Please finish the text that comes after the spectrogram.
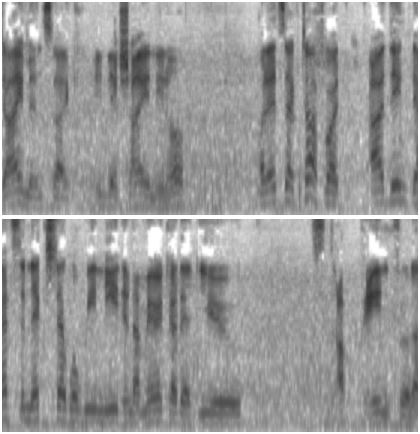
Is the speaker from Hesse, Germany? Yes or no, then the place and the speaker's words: yes; Frankfurt, Hesse, Germany; Yeah, I grew up in Frankfurt. And I grew up kind of, you can say, the ghetto in Germany.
